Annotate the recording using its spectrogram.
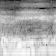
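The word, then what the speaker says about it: read: अब ये रीड है, इसकी फर्स्ट फॉर्म को जो है ना स्पेलिंग यही रहेंगे, लेकिन जो है उसका तलफ़्फ़ुज़ जो है प्रोनाउंसिएशन उसको ऐसे पढ़ना है, रीड रेड रेड।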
